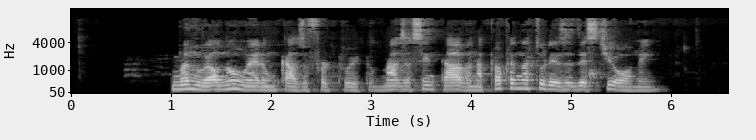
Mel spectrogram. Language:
Portuguese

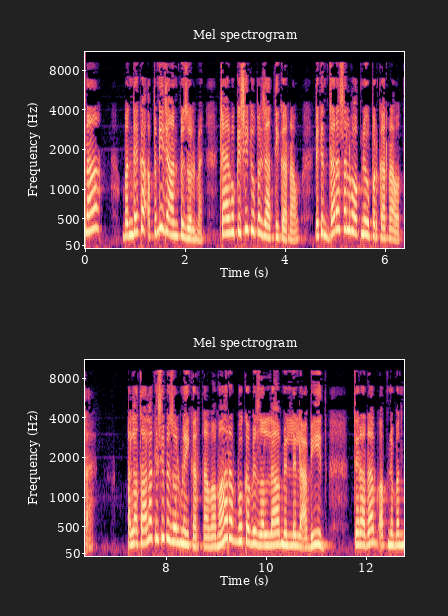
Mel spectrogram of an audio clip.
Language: Urdu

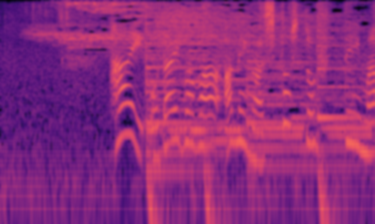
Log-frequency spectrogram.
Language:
Japanese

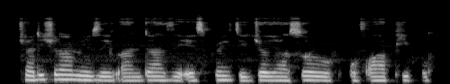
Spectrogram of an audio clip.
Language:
Nigerian Pidgin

